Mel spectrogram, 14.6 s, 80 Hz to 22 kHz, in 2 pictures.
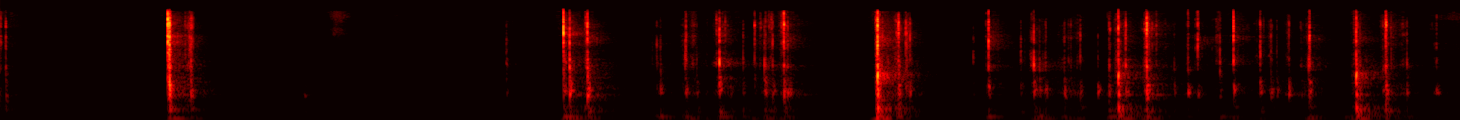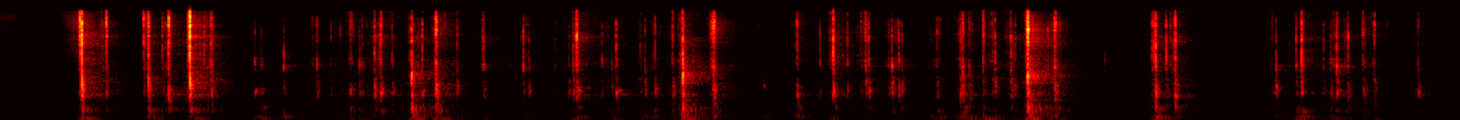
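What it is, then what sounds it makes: Plastic mechanical keyboard. Fingertips type continuously with both hands on an Alienware AW410K, a full-size backlit mechanical keyboard with Cherry MX Brown switches and plastic keycaps. Short, sharp, bright clacks come in quick bursts separated by brief pauses, with a few louder strikes standing out. Each keystroke dies away almost instantly.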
